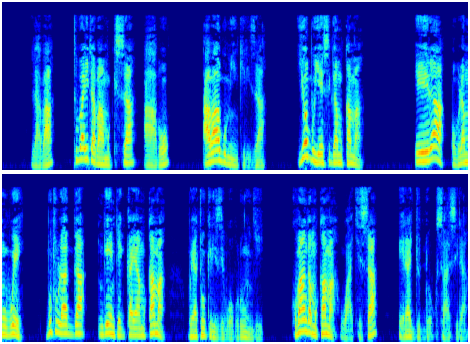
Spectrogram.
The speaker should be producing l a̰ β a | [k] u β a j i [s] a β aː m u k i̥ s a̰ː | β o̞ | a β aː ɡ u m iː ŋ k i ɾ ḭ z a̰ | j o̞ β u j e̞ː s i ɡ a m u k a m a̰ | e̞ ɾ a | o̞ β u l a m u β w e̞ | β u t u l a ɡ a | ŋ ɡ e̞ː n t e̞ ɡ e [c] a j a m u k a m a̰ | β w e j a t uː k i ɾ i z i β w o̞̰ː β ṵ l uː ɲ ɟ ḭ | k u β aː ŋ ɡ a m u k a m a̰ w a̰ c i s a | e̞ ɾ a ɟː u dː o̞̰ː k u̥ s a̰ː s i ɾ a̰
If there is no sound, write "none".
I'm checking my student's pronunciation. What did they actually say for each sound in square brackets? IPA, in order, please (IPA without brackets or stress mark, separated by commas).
t, t, k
